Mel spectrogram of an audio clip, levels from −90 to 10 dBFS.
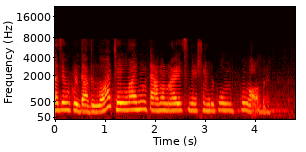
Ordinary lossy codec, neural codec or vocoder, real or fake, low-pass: none; codec, 16 kHz, 1 kbps, FreqCodec, smaller model; fake; none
